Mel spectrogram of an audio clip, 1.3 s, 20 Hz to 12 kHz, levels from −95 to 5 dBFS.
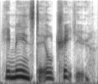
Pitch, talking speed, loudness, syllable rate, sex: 195 Hz, 275 wpm, -15 LUFS, 5.3 syllables/s, female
